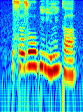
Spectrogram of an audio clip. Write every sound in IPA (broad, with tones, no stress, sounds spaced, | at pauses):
s ə˦ z oː˦ ɓ ĩ˧ ɣ i˨ l ĩ˧ k a˨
